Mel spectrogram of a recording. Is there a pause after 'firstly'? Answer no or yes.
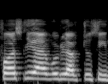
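no. There is no pause after the first word. The speaker calls it wrong. "हम ऐसे नहीं इसको read करना चाहते"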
